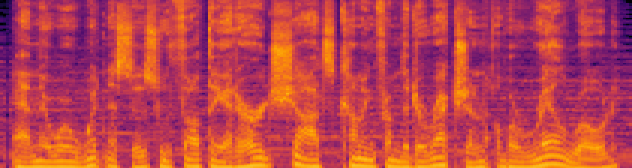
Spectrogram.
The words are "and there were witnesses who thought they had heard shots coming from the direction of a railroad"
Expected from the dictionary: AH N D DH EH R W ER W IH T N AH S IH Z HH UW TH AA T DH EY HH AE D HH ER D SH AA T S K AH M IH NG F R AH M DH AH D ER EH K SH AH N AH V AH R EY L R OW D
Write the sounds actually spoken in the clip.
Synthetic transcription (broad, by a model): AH N DH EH R W ER W IH T N AH S IH Z HH UW TH AA T DH EY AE D HH ER D SH AA T S K AH M IH NG F R AH M DH AH D ER EH K SH AH N AH V AH R EY L R OW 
